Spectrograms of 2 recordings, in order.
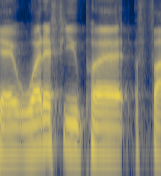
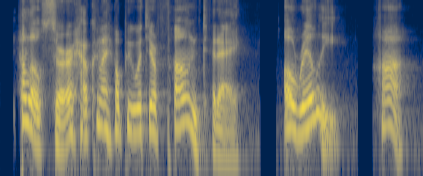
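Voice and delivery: put-on polite customer-service voice.

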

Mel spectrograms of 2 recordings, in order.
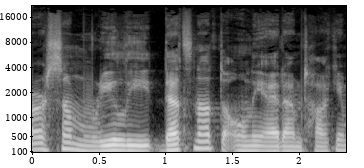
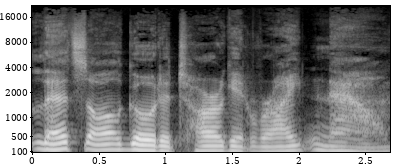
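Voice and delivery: mock terrible gasping ad-read voice. Imitating a badly read Target ad heard on a show: imitating a terrible gasping ad read. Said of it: "It sounds like this".

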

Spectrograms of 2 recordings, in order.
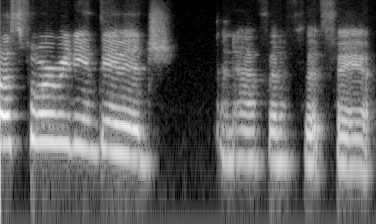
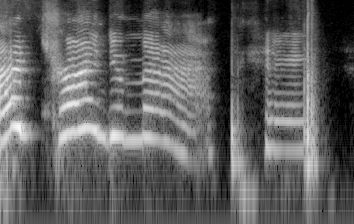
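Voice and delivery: high, pushed, strained yell; 8 semitones higher than usual. Doing math while another player keeps saying go, go: yelling. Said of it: "Stop yelling at me".

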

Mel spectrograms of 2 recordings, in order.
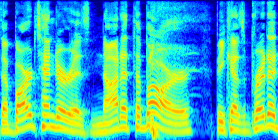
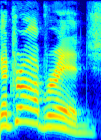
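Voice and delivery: high, screaming call; 5 semitones higher than usual. Telling a bar story, speaker acts out Elroy running after people, imitating Elroy screaming. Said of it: "screaming after them".

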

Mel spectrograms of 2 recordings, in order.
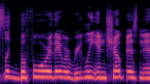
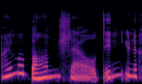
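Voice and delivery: put-on airy voice, much quieter; 8 dB quieter than usual. Describing how she speaks when playing Marilyn: airy Marilyn voice. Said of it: "the airy voice thing is real".

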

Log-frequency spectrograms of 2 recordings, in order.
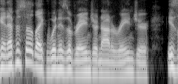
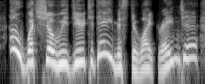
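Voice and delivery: pitched-up stock butler AI voice; 8 semitones higher than usual. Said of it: "It's the dagger's just like".

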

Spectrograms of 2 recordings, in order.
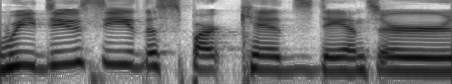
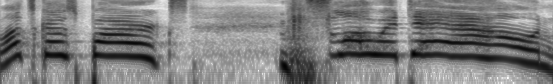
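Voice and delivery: put-on very high, drawn-out shrieking cheer; 13 semitones higher than usual. Speaker retells what the woman seated beside them kept screaming: screaming. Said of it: "she was like screaming like".

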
